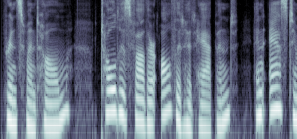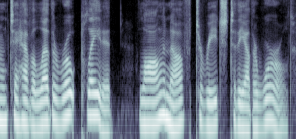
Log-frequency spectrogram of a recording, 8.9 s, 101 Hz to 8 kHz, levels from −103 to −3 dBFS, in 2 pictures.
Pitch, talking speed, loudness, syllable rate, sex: 175 Hz, 190 wpm, -19 LUFS, 4.8 syllables/s, female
